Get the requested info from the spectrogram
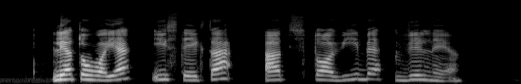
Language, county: Lithuanian, Vilnius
